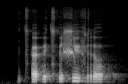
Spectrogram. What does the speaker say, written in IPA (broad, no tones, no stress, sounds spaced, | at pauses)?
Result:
t͡sʼ œ ʔ ʉ t͡sʼ ʉ ʃ y f r o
